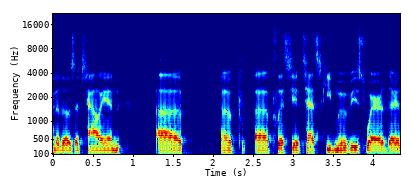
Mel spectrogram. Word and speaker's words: Poliziotteschi: I also want to Poliziotteschi. If you could just dub that over me saying Polizietti earlier, mispronouncing it, that'd be awesome.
